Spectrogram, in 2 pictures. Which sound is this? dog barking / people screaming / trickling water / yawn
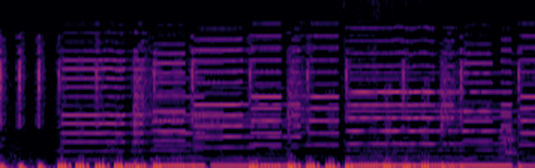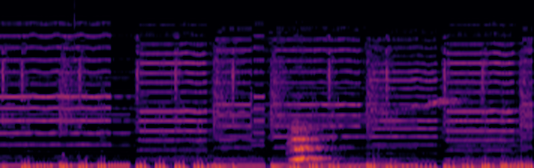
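dog barking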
